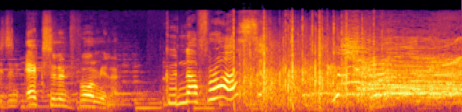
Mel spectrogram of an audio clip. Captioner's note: applause and cheering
